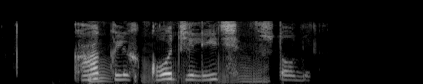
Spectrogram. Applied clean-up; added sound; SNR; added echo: none; Fart; 16 dB; none.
